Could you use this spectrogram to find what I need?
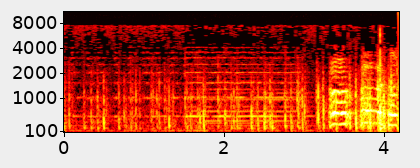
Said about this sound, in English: Look, there he comes. He's riding back. Look at that horse come. Look at the Lone Ranger ride.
